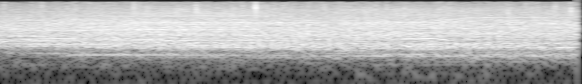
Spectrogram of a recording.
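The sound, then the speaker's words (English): A large crowd at a wrestling event boos in a steady, sustained roar, with scattered shouts and whoops mixed into the dense wall of noise throughout. “And neither can the ones that are booing.”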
